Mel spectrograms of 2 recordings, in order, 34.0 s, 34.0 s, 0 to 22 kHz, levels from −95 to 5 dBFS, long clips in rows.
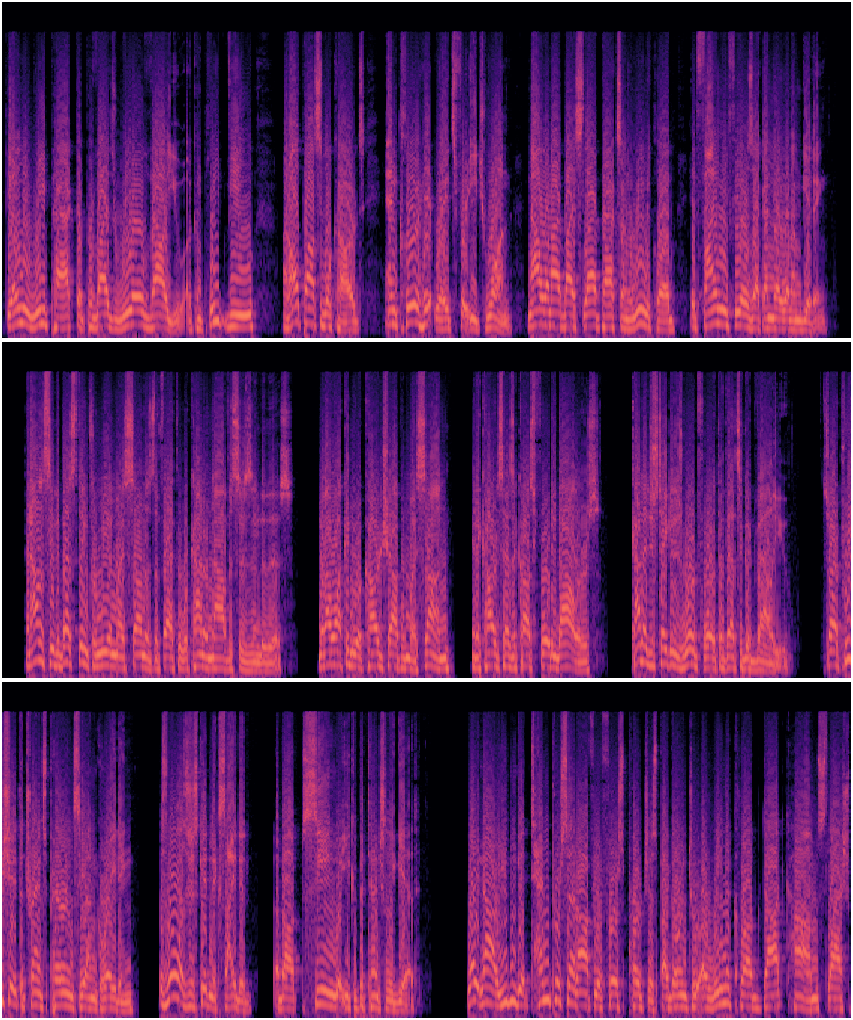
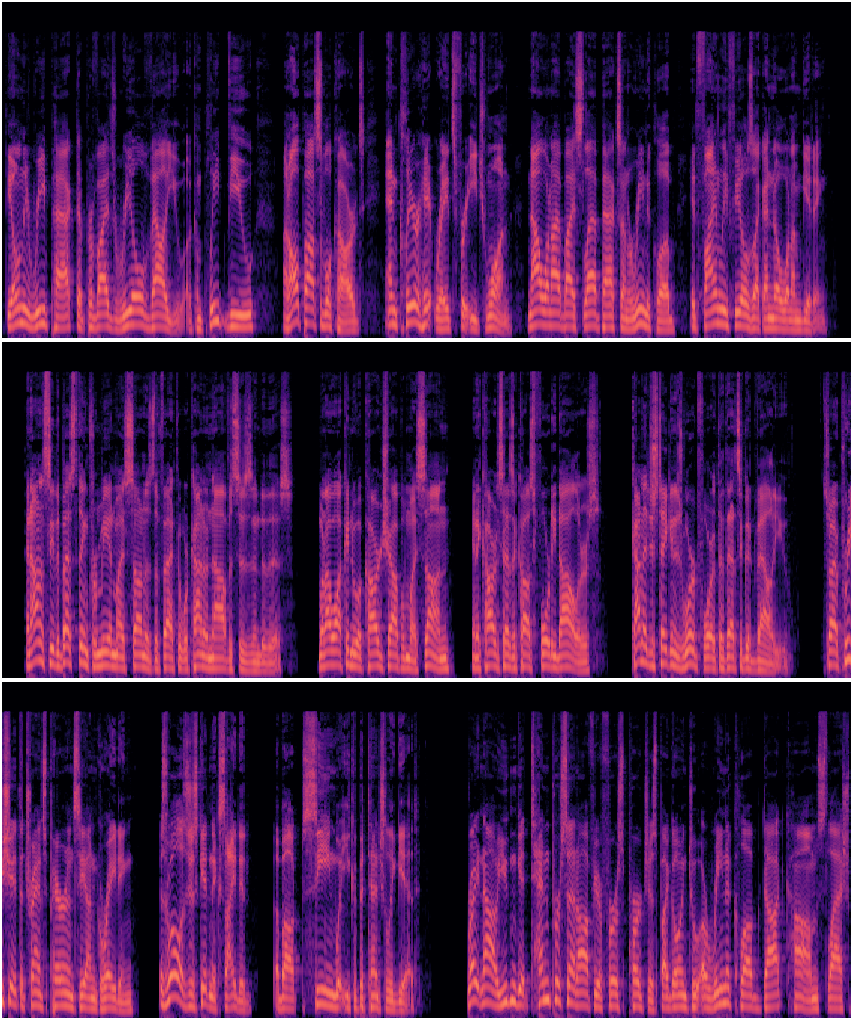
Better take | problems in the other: second | distortion; heavy; 28% of the sound clipped

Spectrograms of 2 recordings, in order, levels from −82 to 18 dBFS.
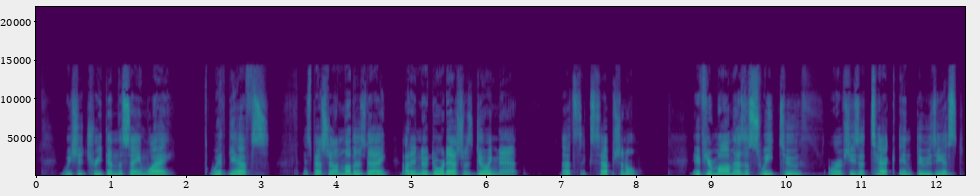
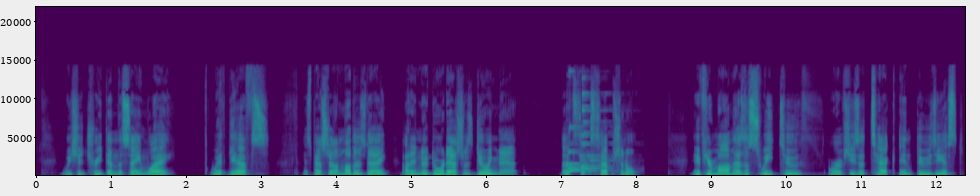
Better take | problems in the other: first | alarm; noticeable; at 7 s; peak 3 dB below the speech

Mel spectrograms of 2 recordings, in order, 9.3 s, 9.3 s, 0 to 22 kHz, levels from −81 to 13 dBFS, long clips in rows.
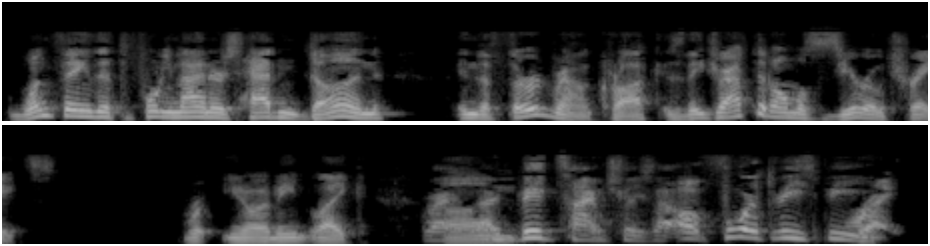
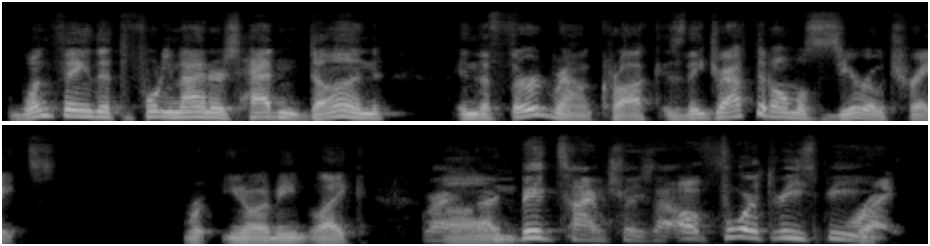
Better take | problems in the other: second | garbled, watery; badly; nothing above 7.5 kHz; slightly in the second

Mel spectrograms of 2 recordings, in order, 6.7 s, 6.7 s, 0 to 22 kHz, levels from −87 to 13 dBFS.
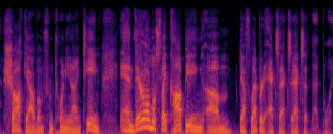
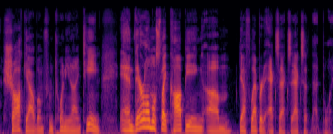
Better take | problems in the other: second | distortion; slight; 10 dB below the speech

